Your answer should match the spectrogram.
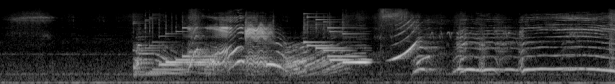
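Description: Cartoon children's music soundtrack: quiet for about the first second, then sliding, whistle-like musical effects that swoop up and down, and near the end a long held cartoon rooster crow that starts to fall in pitch.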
